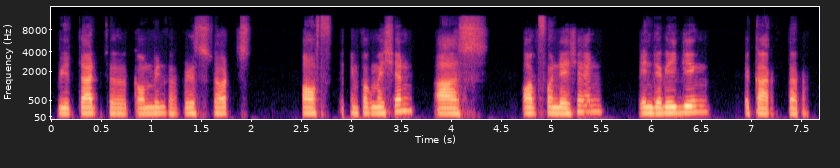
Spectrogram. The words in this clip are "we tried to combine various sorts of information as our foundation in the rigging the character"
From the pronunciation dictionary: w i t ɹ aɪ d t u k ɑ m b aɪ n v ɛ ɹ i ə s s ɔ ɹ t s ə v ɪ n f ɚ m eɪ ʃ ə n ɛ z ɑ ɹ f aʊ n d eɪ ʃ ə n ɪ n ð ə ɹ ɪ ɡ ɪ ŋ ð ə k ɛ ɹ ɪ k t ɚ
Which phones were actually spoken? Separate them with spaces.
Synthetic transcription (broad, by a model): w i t aɪ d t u k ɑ m b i n f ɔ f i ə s s ɔ ɹ t s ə f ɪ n f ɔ m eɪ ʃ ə n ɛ s ɑ ɹ f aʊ n d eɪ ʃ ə n ɪ n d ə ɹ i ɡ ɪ ŋ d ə k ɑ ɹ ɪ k t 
